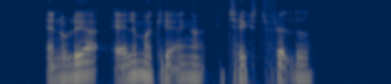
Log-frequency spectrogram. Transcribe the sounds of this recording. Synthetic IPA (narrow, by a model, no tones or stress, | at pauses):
ʔænule̝̰ːɐʔæləmɑ̈ːkʰe̝̰ɐ̰e̝ŋɐit͡sʰeɡ̥sd̥fel̰d̥ð̩ˠ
